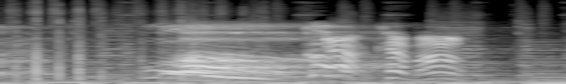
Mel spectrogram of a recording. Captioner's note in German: kollektives Keuchen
